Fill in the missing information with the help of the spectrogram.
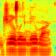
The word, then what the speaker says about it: Newmar: Can't believe I butchered Julie Newmar.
